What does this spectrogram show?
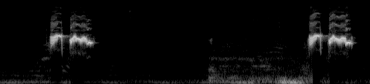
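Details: Female red-whiskered bulbul kept in a cage, giving a call meant to excite males or to pair. Two identical double-noted chirps, each a quick sharp note then a falling slur, about two and a half seconds apart. A low rumbling noise sounds between them.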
